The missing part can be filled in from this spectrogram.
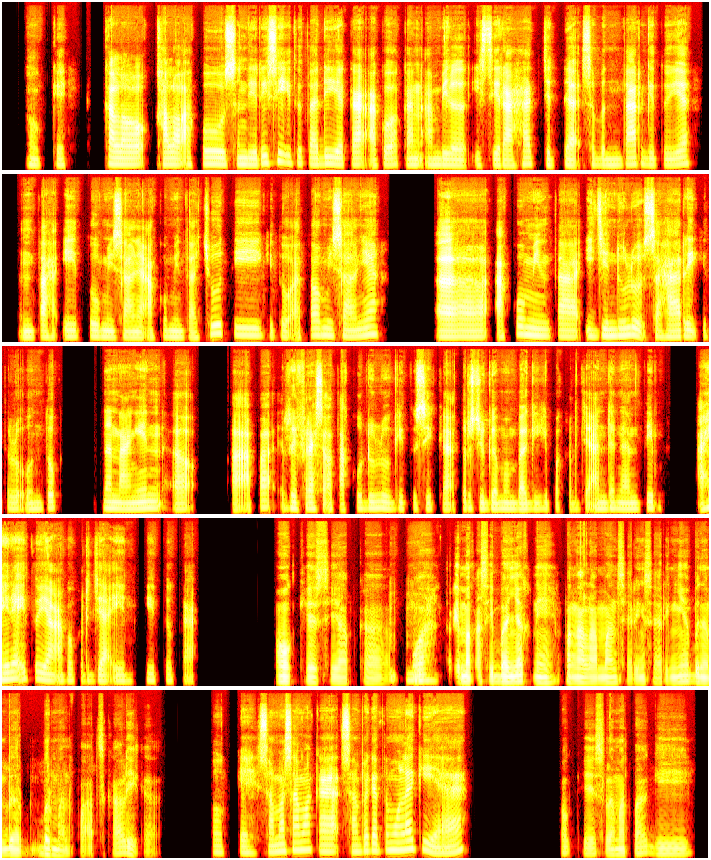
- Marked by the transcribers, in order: in English: "refresh"; in English: "sharing-sharing-nya"; other background noise
- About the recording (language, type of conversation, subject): Indonesian, podcast, Pernahkah kamu merasa kehilangan identitas kreatif, dan apa penyebabnya?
